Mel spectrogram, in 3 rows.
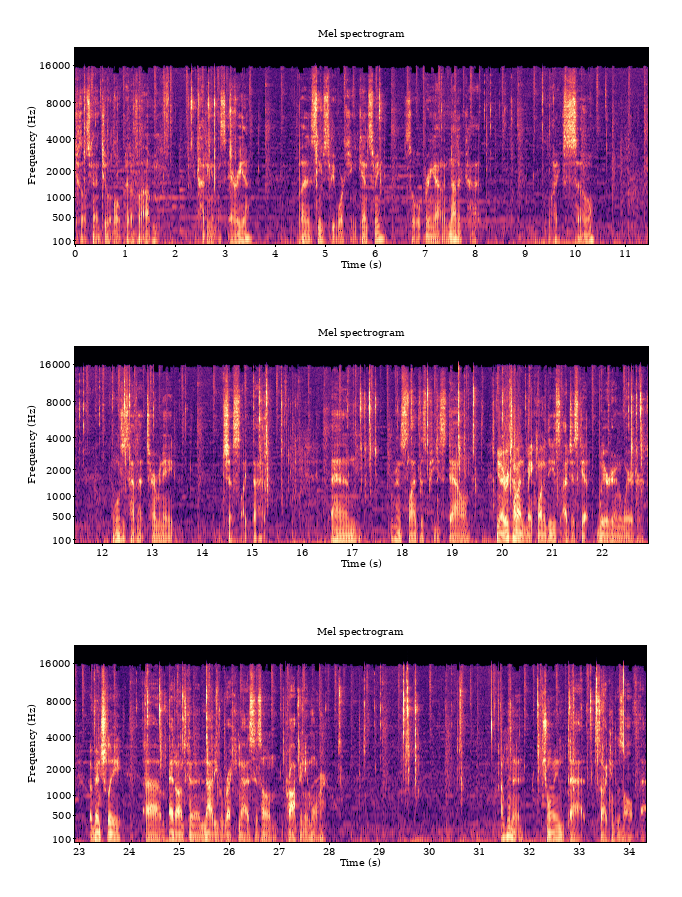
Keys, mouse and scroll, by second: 0.3 middle click, 1.0 click, 2.3 KP_1, 2.6 KP_3, 3.1 d, 4.7 Escape, 5.8 click, 8.1 ctrl+click, 8.5 ctrl+Left, 8.8 middle click, 11.5 click, 11.9 middle click, 12.2 ctrl+scroll up 2, 12.4 q, 12.9 click, 13.4 click, 14.2 middle click, 14.4 scroll up 1, 14.7 middle click, 15.1 Tab, 15.3 shift+middle click, 15.6 scroll up 1, 17.1 g, 17.9 click, 19.1 click, 19.2 scroll down 1, 19.6 middle click, 19.9 scroll up 1, 20.1 shift+Tab, 20.2 middle click, 20.4-22.4 shift+scroll up 5, 21.1 shift+middle click, 22.4 click, 22.5 g, 24.1 click, 24.6 ctrl+x, 25.0 Tab, 25.8 shift+middle click, 26.0-26.4 shift+scroll up 2, 27.3 scroll up 1, 27.3 1, 27.8 click, 28.2 shift+click, 29.4 alt+click, 29.5 alt+z, 30.3 click, 31.3 shift+click, 32.8 2, 33.0 click, 33.3 ctrl+x, 34.1 middle click.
